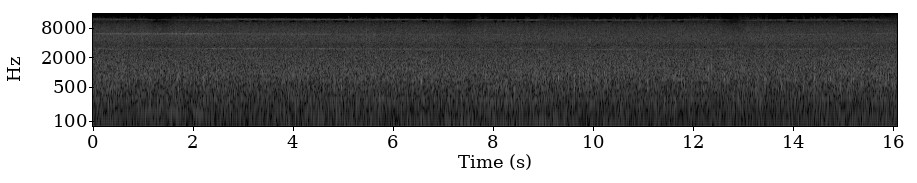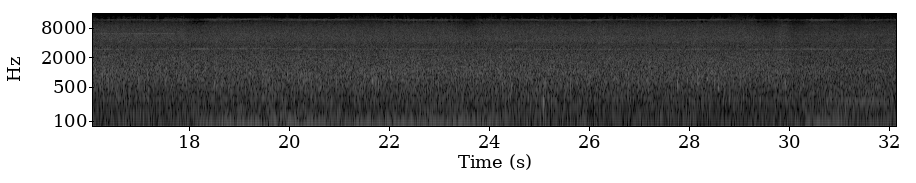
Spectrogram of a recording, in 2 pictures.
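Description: A steady, even hiss with no speech, with a low rumble swelling for a few seconds past the middle and a faint high whine above it.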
